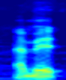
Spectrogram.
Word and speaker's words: Amit: Is that Amit? Am I Amit. pronouncing it correctly? Amit.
